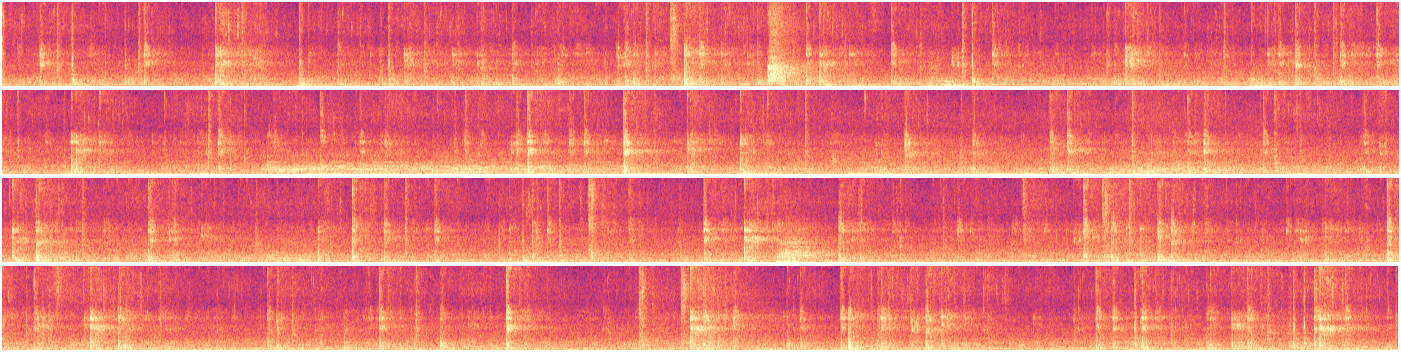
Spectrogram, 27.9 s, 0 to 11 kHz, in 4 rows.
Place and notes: Gràcia, Barcelona, Spain - Morning rain, June 25th 2015
Morning rain recorded from a window facing a courtyard using Zoom H2n.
